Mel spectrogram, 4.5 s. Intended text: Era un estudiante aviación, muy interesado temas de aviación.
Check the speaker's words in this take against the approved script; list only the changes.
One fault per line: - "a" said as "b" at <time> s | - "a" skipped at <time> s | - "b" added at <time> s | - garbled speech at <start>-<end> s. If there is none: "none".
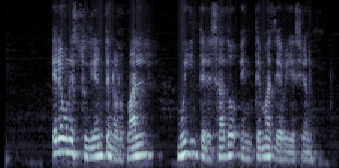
- "aviación" said as "normal" at 1.4 s
- "en" added at 3.2 s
